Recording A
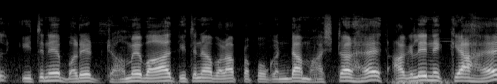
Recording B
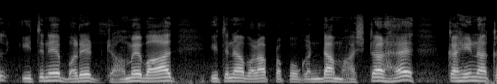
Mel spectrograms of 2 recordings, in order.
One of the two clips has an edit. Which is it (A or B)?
A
